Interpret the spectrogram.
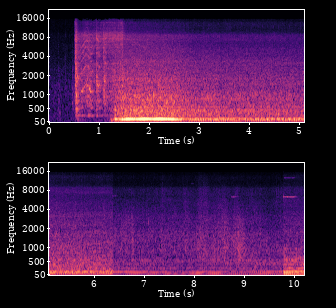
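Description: Jeep Wrangler TJ engine cranked by the starter for under a second, catching and revving briefly, then settling to a steady idle as the Jeep moves off. Near the end the engine sound suddenly gets louder.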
